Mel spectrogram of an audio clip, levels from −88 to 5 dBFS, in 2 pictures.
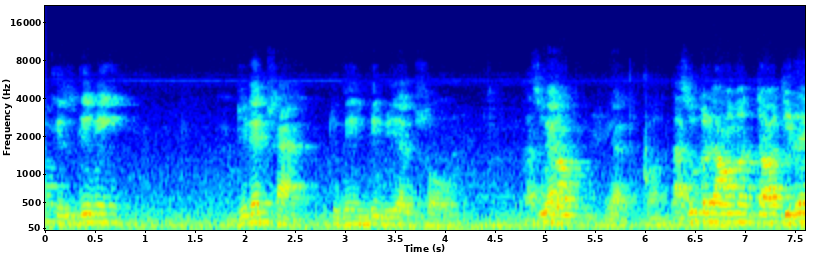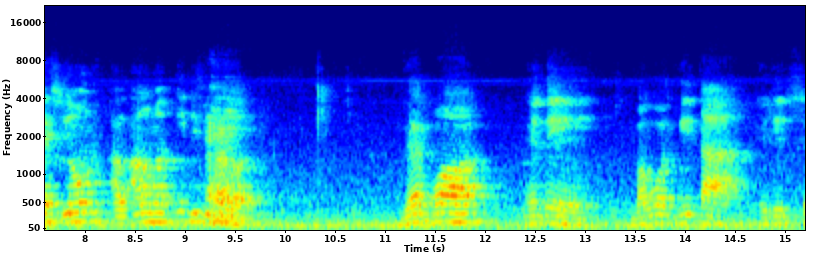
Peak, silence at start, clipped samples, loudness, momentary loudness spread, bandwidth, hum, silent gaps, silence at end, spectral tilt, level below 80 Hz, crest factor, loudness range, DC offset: -6 dBFS; 0 s; under 0.1%; -26 LUFS; 16 LU; 8.6 kHz; none; none; 0 s; -8 dB/octave; -42 dBFS; 20 dB; 8 LU; under 0.1%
